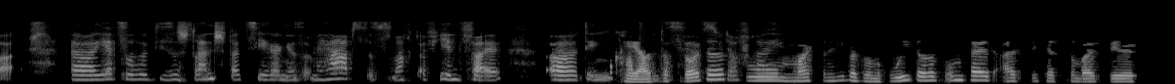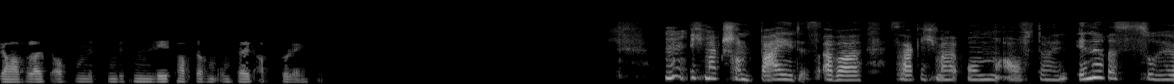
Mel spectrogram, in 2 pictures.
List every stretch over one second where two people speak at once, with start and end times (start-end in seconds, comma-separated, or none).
6.2-7.8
